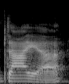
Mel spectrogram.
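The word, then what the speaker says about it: Daiya: And there's a new kind of cheese that's out that I believe the correct pronunciation for it is Daya.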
